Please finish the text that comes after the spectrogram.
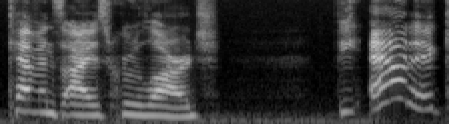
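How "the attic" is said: higher, mildly scared question; a small frightened whimper; boy fears the attic, mild whimper. A narrator's reading. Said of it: "he whimpered".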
